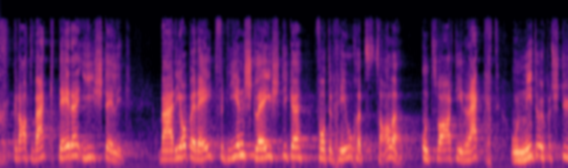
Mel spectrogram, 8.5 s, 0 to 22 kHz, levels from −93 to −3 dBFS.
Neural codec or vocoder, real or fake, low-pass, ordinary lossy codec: none; real; 14.4 kHz; none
